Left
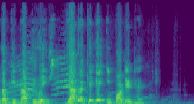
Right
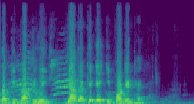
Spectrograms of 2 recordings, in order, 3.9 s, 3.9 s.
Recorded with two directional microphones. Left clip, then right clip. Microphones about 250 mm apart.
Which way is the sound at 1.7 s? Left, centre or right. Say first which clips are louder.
Right 1 dB; centre.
